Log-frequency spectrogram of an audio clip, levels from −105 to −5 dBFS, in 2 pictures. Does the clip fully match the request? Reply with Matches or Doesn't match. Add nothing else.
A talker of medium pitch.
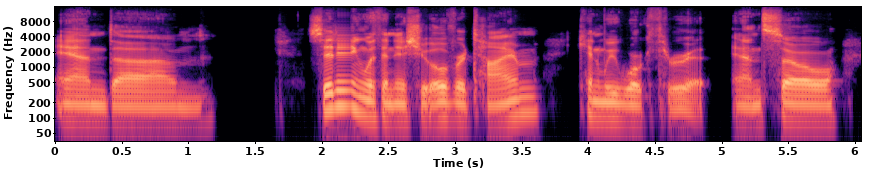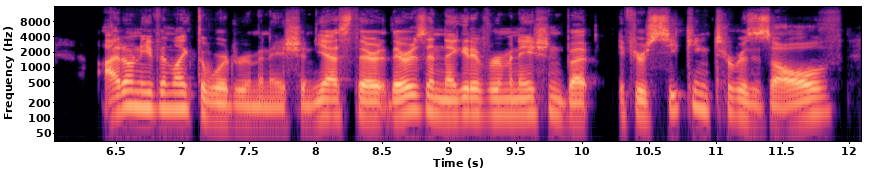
Doesn't match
